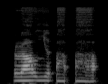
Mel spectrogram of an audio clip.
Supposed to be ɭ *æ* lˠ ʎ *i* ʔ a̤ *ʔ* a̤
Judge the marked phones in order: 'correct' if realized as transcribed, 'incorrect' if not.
incorrect: a, incorrect: ɪ, correct

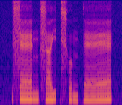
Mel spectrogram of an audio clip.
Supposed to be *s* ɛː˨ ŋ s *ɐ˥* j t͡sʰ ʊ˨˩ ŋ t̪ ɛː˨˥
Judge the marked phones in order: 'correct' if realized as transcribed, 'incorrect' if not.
correct, incorrect: ɐ˨˥

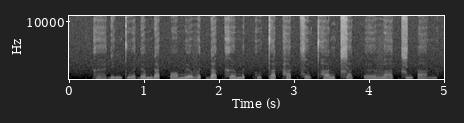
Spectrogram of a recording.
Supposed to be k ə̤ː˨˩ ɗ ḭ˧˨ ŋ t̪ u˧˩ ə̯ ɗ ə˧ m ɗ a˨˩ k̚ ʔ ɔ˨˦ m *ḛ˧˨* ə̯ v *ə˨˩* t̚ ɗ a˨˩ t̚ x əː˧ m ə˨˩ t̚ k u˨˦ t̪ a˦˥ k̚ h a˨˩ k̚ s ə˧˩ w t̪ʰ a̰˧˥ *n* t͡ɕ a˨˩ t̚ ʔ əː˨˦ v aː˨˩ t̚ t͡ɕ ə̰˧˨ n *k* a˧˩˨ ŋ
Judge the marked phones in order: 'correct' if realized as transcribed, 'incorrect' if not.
incorrect: ɨ̰˧˨, incorrect: ə˦˥, incorrect: ŋ, incorrect: ʔ

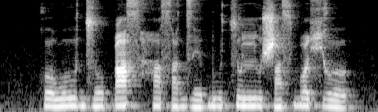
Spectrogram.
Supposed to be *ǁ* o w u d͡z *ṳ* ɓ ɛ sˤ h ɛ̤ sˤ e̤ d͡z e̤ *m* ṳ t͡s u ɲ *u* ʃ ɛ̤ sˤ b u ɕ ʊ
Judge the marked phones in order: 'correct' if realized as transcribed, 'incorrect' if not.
incorrect: k, incorrect: o̤, incorrect: ɓ, correct

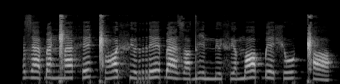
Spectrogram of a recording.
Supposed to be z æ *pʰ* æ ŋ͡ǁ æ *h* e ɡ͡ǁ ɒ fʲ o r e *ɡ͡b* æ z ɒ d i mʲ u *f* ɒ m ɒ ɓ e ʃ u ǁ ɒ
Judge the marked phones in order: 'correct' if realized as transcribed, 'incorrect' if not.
incorrect: ɓ, correct, incorrect: ɓ, incorrect: fʲ

